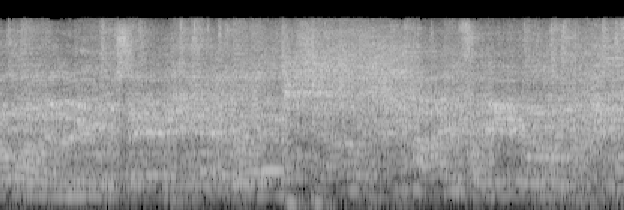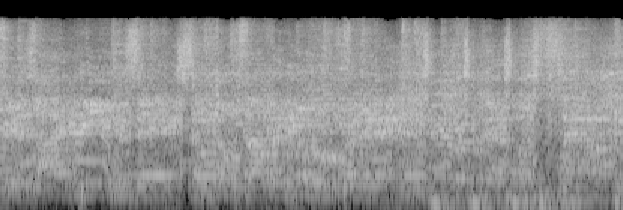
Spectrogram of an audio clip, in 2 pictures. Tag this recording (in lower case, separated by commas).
independent music, soundtrack music, music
